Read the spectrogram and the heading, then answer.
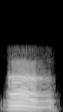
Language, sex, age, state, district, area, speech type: Telugu, male, 60+, Andhra Pradesh, Guntur, urban, conversation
